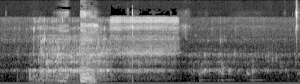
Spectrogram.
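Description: Scuba diver breathing underwater through a regulator: a gurgling rush of exhaled bubbles, then a steady hiss of about a second and a half as air is drawn from the regulator, then a quieter stretch.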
